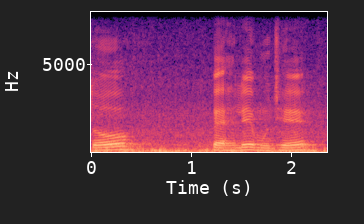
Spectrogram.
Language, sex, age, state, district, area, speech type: Urdu, male, 30-45, Uttar Pradesh, Muzaffarnagar, urban, spontaneous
